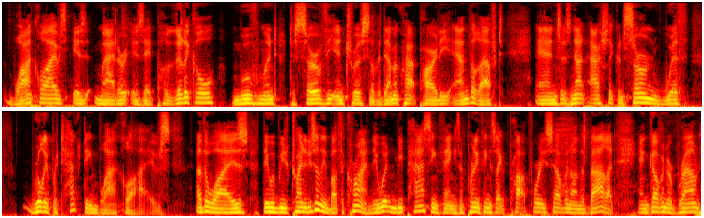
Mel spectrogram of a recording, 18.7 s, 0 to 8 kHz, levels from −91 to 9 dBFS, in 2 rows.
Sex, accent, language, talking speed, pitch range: male, American, English, 180 wpm, 100-125 Hz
